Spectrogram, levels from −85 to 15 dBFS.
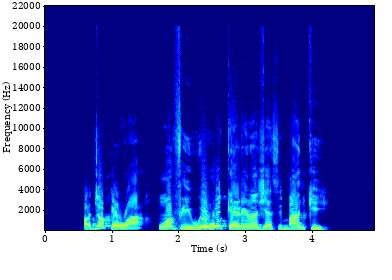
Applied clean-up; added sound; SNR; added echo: neural mask model DeepFilterNet 3.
